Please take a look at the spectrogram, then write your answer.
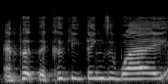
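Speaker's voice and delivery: plain reading voice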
